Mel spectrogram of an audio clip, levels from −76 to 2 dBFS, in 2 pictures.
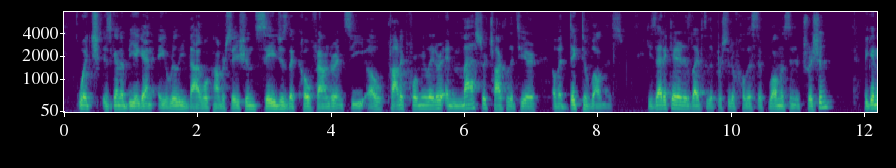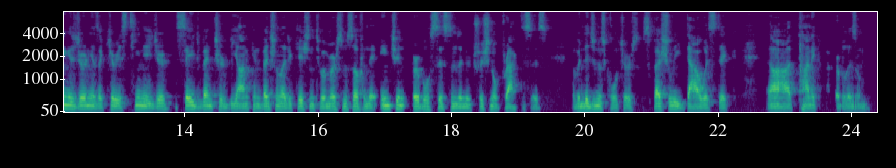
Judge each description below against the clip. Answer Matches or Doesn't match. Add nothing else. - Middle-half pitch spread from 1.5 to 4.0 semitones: Matches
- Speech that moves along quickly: Doesn't match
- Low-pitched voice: Matches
